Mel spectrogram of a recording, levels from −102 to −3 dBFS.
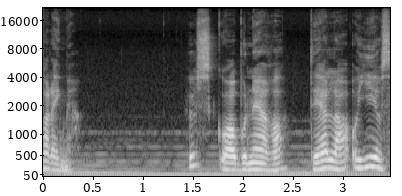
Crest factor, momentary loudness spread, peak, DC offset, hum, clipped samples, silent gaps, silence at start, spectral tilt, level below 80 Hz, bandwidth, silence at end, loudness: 18 dB; 20 LU; -4 dBFS; under 0.1%; none; under 0.1%; none; 0 s; -5.5 dB/octave; -34 dBFS; over 20 kHz; 0 s; -20 LUFS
